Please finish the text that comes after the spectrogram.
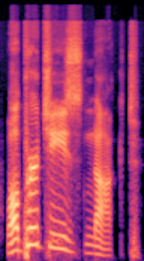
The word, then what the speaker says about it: Walpurgisnacht: James said I think he's saying I pronounced it right. He said, "Yep, Walpurgis knocked.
